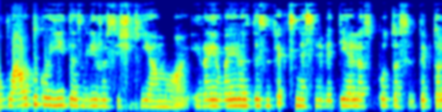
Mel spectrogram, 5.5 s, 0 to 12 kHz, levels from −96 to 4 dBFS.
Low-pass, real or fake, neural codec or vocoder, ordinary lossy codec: 10.8 kHz; real; none; MP3, 48 kbps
